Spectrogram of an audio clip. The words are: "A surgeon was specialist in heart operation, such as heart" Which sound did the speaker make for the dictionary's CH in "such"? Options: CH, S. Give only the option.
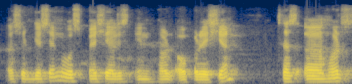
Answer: S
